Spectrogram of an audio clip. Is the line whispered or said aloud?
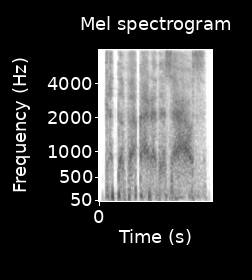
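whispered. It is said in a quiet whisper.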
